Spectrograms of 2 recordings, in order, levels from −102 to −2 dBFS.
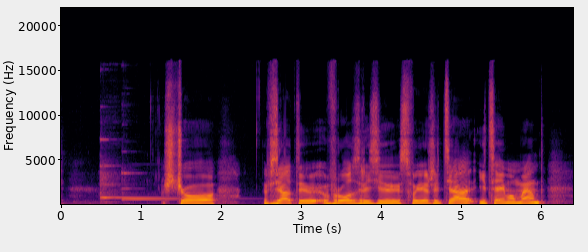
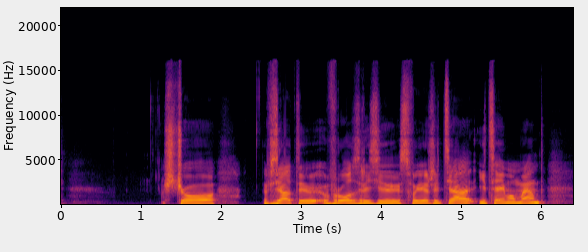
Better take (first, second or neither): second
